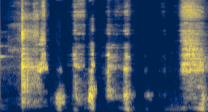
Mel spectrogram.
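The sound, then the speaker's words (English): A few light clinks of glasses knocked together in a toast for a small celebration, mixed with clattering tableware and a voice speaking briefly around them. “Cheers. Cheers to you. Oh, yeah, I got glasses.”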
